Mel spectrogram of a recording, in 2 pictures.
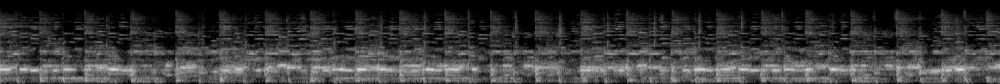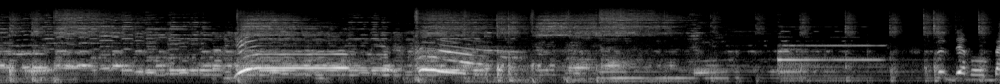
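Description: Country backing track with a fast fiddle run over a steady beat. About halfway through the run stops, and long held notes with bending and falling pitch follow.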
